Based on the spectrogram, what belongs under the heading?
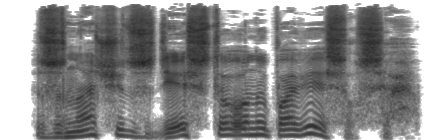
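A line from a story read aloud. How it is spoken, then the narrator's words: Muttered. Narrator (Russian): пробормотал Кэлвин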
